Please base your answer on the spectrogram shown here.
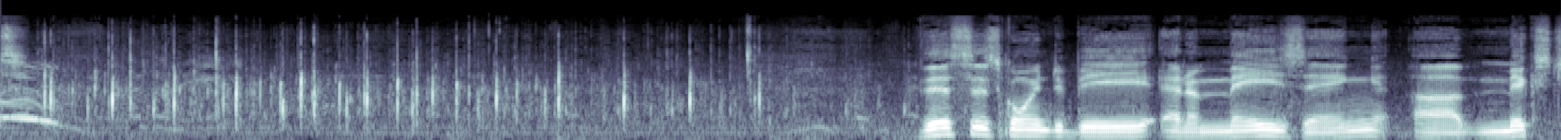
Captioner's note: cheers and applause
